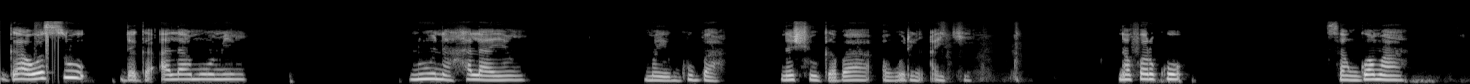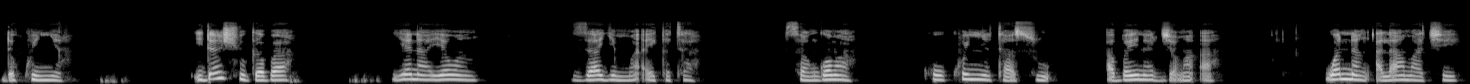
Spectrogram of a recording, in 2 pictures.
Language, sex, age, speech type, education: Hausa, female, 30-45, spontaneous, secondary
